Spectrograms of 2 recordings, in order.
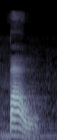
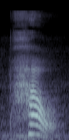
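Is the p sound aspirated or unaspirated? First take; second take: unaspirated; aspirated. First: The p is said without a puff of air. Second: The p is said with a puff of air. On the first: The speaker calls it wrong. "bukan bacanya pau gitu ya" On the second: The speaker calls it right. "Jadi P itu harus ada nafasnya"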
